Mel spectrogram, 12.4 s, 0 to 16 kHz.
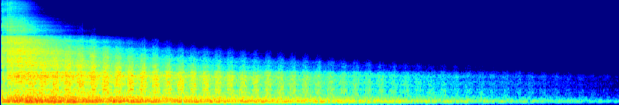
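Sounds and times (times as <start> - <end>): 
mysterious dark drum hit with delay, accent transition: 0.0 - 7.1.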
